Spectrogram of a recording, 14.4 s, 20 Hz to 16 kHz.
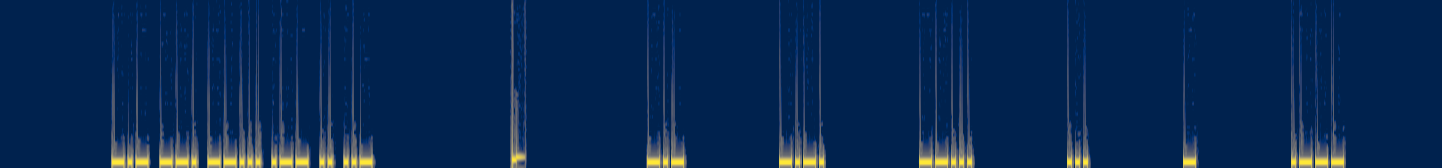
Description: Morse code, heard as a keyed tone, about 32 wpm, spaced as for 13 wpm, 700 Hz. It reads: KG7WIU KC7STJ
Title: USA Call Signs - 6 Characters - 8x Character Spacing - 30wpm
